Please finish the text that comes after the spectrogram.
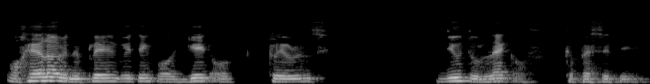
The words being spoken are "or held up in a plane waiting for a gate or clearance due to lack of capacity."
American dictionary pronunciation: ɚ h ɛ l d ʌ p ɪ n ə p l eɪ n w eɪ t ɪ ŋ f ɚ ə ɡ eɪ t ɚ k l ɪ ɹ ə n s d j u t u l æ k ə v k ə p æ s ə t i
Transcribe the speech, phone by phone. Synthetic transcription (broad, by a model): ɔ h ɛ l ʌ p ɪ n ə p l eɪ n w eɪ t ɪ ŋ f ə ɡ eɪ t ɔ k l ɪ ɹ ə n s d j u t u l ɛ k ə f k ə p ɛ s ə t i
